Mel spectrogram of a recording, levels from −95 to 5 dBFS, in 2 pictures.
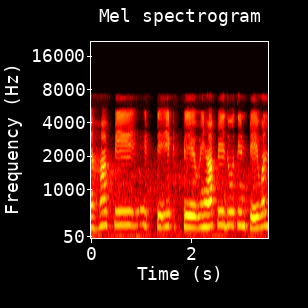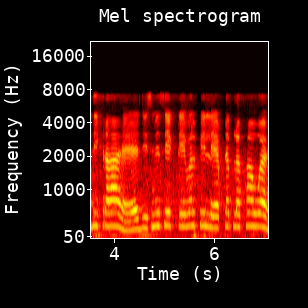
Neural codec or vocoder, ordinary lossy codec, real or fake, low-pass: none; none; real; 7.2 kHz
